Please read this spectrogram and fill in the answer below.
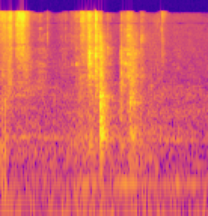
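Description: A few light, scattered clicks and knocks, like small hard household objects being handled.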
